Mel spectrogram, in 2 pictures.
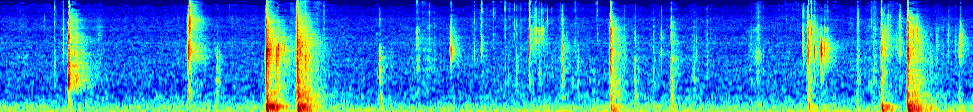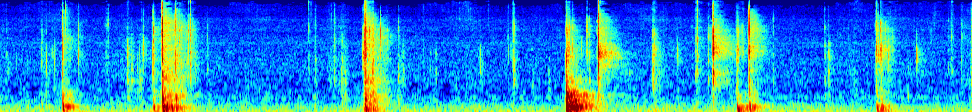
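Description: A metal utility knife blade slices cubes off a solid white Ivory bar soap held in the hand, cutting and scraping it. A series of short, dry, crisp crunches and scrapes sound out with quiet pauses between them, some sharp and bright, others softer and duller.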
